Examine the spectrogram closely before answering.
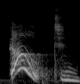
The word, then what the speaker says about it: goat: one does the talking when two vowels go walking the first one does the talking and so our o is the first one and it's gonna say its name oh oh and the a is silent so it says let's try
